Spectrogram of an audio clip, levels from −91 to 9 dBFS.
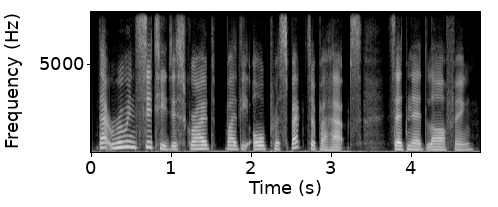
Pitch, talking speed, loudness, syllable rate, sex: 200 Hz, 150 wpm, -18 LUFS, 4.7 syllables/s, female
